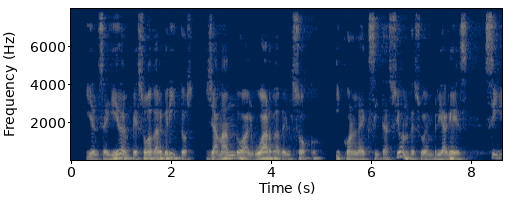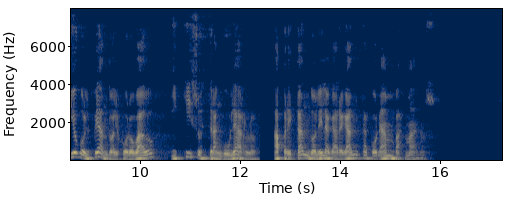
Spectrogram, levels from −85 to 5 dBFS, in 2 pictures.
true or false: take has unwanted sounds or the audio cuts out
false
